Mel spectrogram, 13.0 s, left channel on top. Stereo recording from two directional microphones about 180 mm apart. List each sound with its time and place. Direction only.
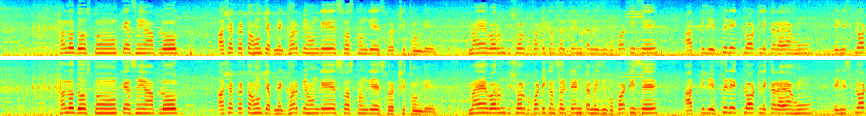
0.8 s speech: 5° right (ahead or behind)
